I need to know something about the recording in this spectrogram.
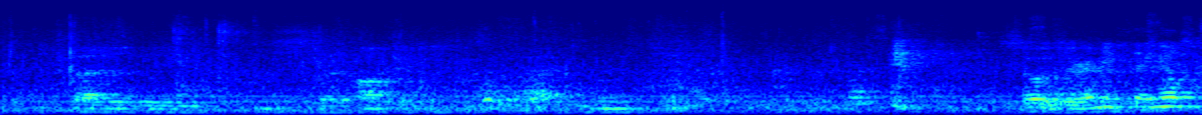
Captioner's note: low talking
